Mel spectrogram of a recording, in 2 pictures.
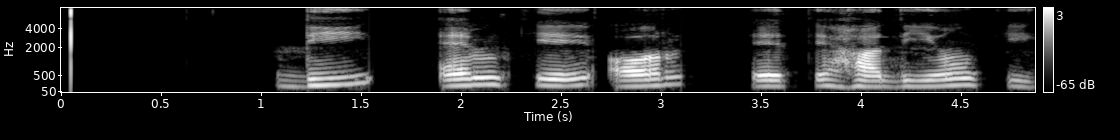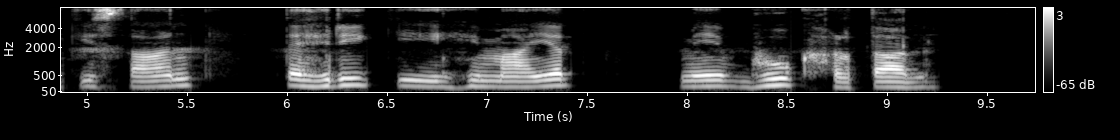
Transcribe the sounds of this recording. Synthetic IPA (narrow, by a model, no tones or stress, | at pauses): biː | ɛmkeɔːɾ | ɪt̪ɪɦaːd̪ijõkikɪsaːn | t̪ɛɦɾiːkːiɦɪmaːjət̪ | mẽbʱuːkʰhəɾt̪aːl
